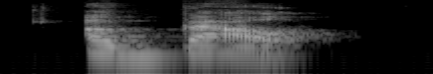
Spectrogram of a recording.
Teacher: About. Do you see that my tongue is stopped at the top of my mouth? There's no puff of air. About. That puff does not come. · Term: stopped T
